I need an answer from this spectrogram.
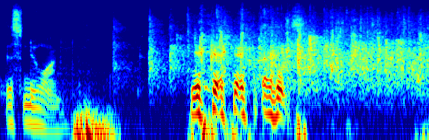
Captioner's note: audience applause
